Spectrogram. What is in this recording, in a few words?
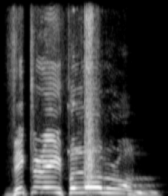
Knight Angry; warcraft3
